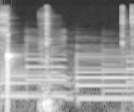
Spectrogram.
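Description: Intro music for an animated logo sequence, with held notes and a sharp "plop" sound effect just after the start. A soft low thump follows a little past the middle, and the music drops out for an instant around one second before resuming with quick clicks near the end.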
